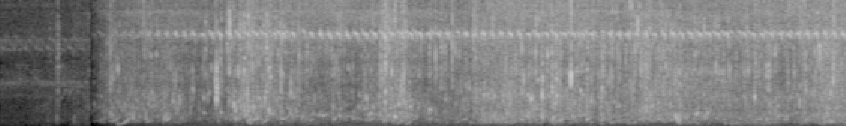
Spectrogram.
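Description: Many small quick splashes on the lake surface, starting about a second in, from a swarm of small fish jumping and splashing. A thin steady high whine runs over them.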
